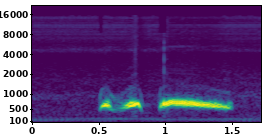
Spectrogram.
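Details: Decoy spotted dove, an aged lure bird, calling to make other doves coo. Short double hoot followed by one drawn-out level coo that drops slightly at its close, with a low steady hum underneath.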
